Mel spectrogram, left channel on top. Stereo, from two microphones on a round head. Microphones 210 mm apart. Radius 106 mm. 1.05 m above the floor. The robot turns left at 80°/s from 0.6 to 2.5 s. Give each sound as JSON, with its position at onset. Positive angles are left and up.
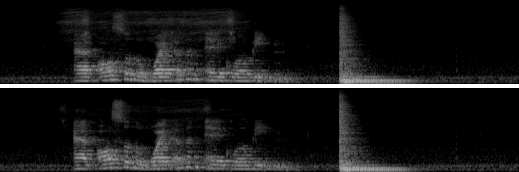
{"t": 0.7, "sound": "a woman speaking", "azimuth_deg": -70, "distance_m": 1.0}
{"t": 3.4, "sound": "a thud", "side_deg": -20, "distance_m": 0.5}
